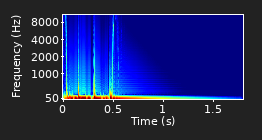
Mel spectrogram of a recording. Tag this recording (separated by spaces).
electronic soundeffect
